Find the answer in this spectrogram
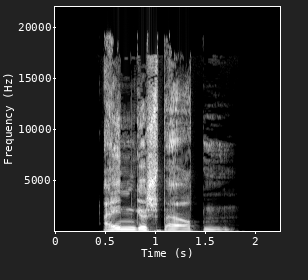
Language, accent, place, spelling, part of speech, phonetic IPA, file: German, Germany, Berlin, eingesperrten, adjective, [ˈaɪ̯nɡəˌʃpɛʁtn̩], De-eingesperrten.ogg
- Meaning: inflection of eingesperrt: 1. strong genitive masculine/neuter singular 2. weak/mixed genitive/dative all-gender singular 3. strong/weak/mixed accusative masculine singular 4. strong dative plural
